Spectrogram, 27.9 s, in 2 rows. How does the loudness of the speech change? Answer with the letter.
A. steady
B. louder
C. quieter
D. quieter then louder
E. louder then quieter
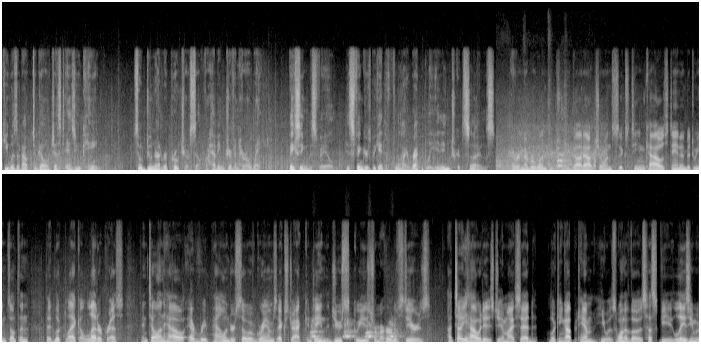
A.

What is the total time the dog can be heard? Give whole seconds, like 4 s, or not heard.
4 s.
